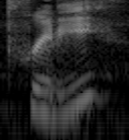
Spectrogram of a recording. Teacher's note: This E will have a short I sound.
